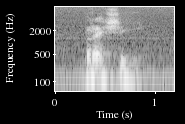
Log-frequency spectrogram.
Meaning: armful
- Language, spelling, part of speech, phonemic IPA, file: Jèrriais, braichie, noun, /brɛ.ʃi/, Jer-braichie.ogg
